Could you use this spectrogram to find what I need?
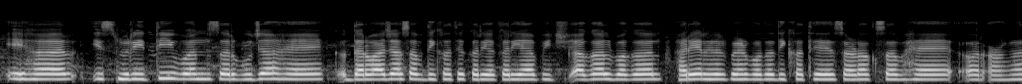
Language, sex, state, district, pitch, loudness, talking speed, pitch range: Chhattisgarhi, female, Chhattisgarh, Sarguja, 235 Hz, -14 LUFS, 130 wpm, 230-245 Hz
